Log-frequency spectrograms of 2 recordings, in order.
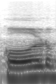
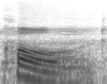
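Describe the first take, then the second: First: The first k sound has no puff of air. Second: The first k sound has a puff of air. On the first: The speaker calls it wrong. "এটারে কখনো কোল্ড বলা যাবে না" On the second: The speaker calls it right. "বলতে হবে কোল্ড"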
